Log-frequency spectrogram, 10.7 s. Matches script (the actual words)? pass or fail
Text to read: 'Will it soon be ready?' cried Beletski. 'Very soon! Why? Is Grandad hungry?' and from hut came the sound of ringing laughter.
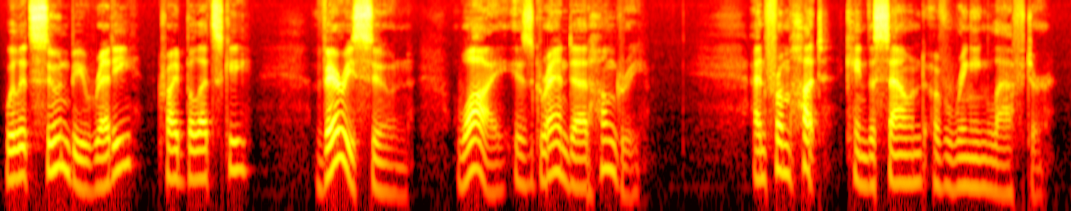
pass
